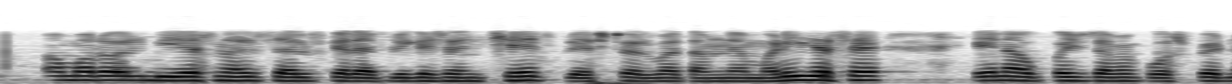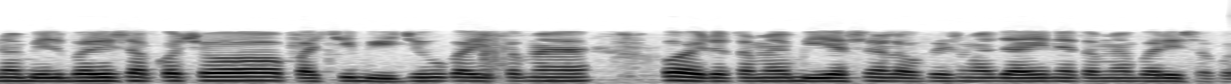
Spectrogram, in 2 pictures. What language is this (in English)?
Gujarati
